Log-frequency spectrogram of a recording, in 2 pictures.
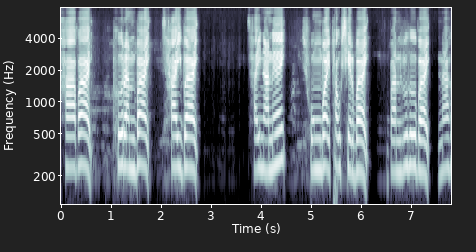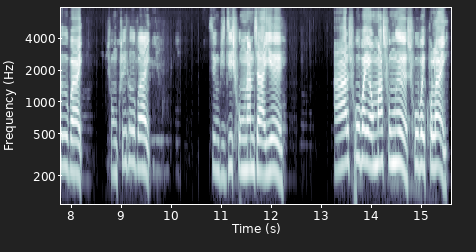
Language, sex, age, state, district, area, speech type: Bodo, female, 60+, Assam, Chirang, rural, spontaneous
